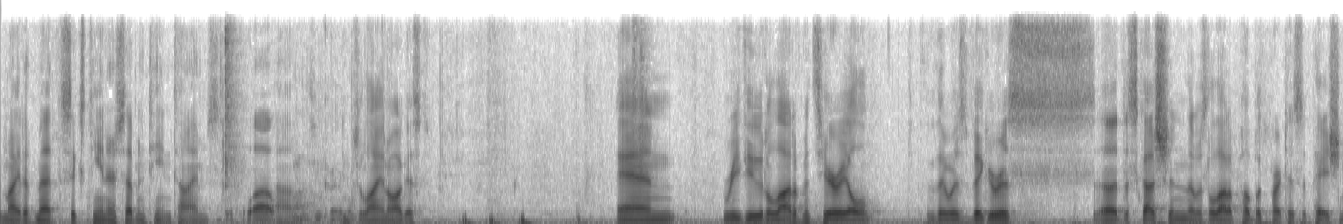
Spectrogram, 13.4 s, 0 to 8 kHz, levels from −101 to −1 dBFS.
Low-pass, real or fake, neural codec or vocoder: 7.2 kHz; real; none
